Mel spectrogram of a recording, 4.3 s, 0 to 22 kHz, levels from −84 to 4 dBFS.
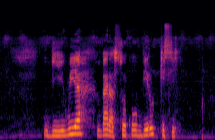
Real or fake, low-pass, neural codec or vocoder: fake; 10.8 kHz; codec, 44.1 kHz, 3.4 kbps, Pupu-Codec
